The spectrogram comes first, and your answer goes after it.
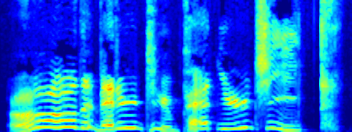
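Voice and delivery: very high, slow fake granny falsetto; wolf as grandma. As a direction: stretch it out in a squeaky put-on granny voice. Wolf posing as grandma answers Fred.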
